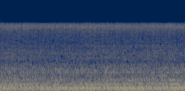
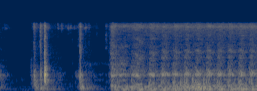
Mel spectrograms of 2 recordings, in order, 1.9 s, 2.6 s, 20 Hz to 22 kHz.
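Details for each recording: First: AEFE 92 engine after hard-starting problem was fixed; smooth, even low idle with steady hum and no misses, knocks or stumbles; normal idle. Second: AEFE 92 ENG. HARD STARTING ENGINE ISSUE DONE.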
